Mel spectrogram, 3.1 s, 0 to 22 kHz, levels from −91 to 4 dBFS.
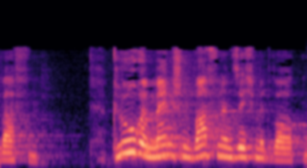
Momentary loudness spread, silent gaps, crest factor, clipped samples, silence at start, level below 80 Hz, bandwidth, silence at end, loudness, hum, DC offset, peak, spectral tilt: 13 LU; none; 16 dB; under 0.1%; 0 s; -68 dBFS; 8 kHz; 0 s; -18 LUFS; none; under 0.1%; -2 dBFS; -5.5 dB/octave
